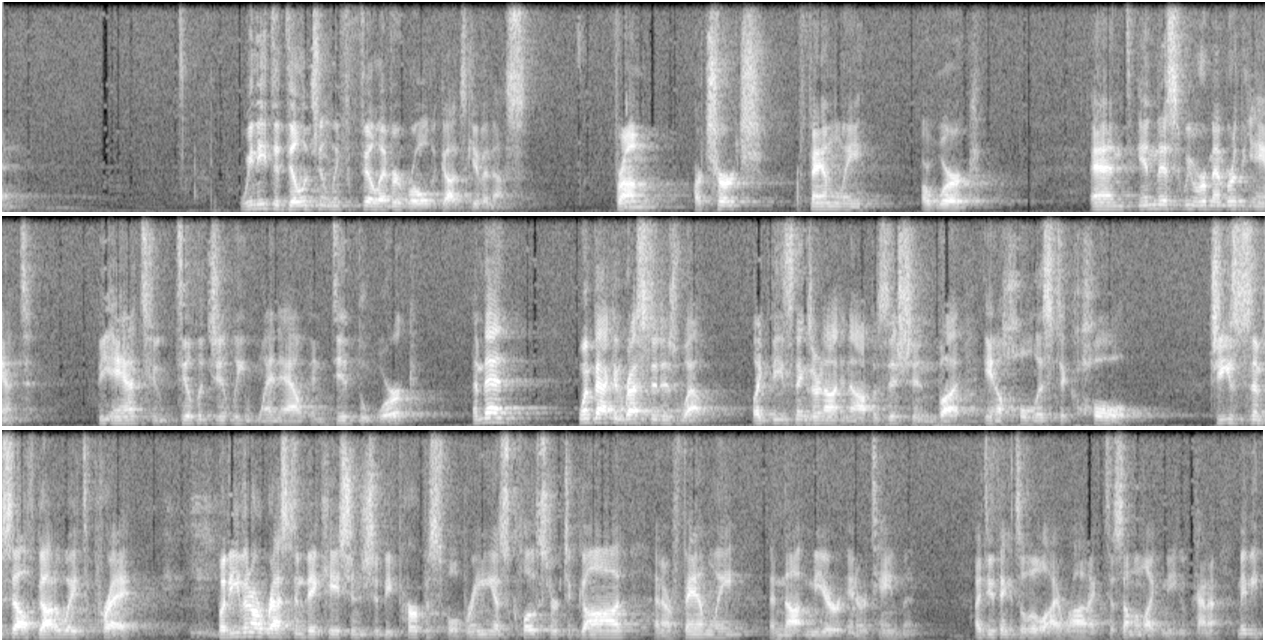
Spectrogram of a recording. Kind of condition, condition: setting, large echoing room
